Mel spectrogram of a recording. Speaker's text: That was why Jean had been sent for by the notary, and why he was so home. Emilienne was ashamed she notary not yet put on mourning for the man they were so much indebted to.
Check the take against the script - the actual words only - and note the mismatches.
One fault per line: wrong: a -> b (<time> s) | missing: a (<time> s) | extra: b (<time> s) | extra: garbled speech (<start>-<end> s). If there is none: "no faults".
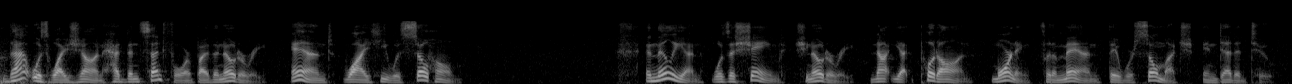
no faults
